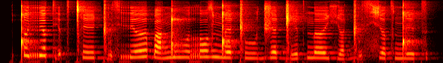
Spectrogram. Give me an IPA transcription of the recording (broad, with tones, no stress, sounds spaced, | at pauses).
ǃ ə˦ rʲ a˦ tʲ a̰˨ t͡s ǀʰ eː˨ ɡ͡ǁ ṵ˨ sʲ rʲ ɜː˨˦ ɓ a˨ ŋ͡ǃ uː˧ o̯ r ɔ˦ z ŋ͡ǃ ɛ˧ ǁ uː˨ d͡ʒ ɛ˧ ɡ͡ǁ eː˨ t͡s n ɜː˧ e̯ ç ɜ˨ ɡ͡ǁ ṵ˦ sʲ ɕ ɜ˧ t͡s ŋ͡ǃ e˧ t͡s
